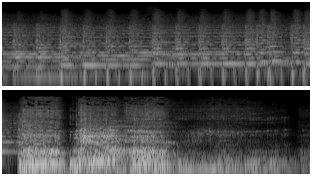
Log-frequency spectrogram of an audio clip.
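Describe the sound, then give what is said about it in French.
A short award segment jingle of rapid, pulsing notes, then a loud lion roar that rumbles for a few seconds before fading away. No one speaks. “Lion d'or sur cette énorme semaine. Attendez, je vais retrouver Jingle.”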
